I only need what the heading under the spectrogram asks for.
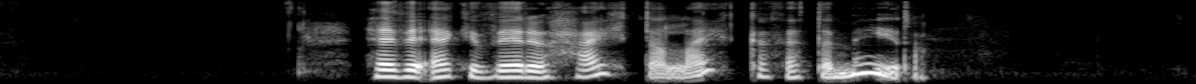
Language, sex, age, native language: Icelandic, female, 40-49, Russian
